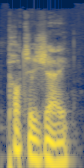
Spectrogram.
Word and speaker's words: potager: i'm so glad you corrected me from my my mispronunciation there Pot- i said potager didn't i and it's potager well done. Yeah. that sounds like a French derivative, doesn't it?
